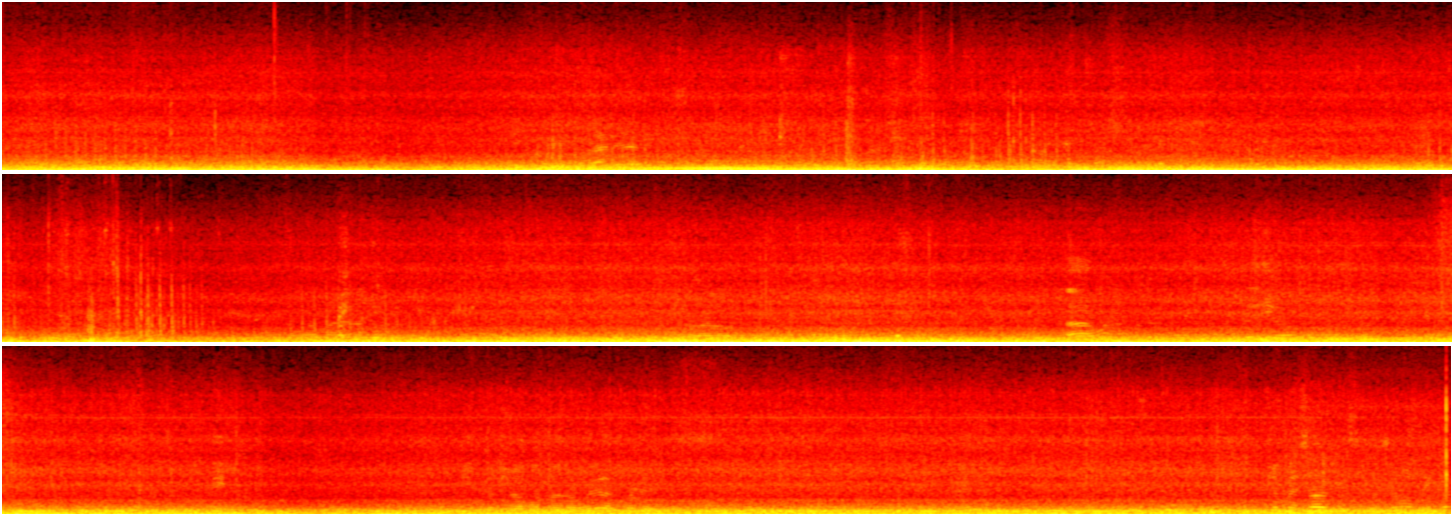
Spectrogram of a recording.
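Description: Long-distance coach bus driving along the highway, heard from inside the cabin: a loud, steady low drone of engine and road noise.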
